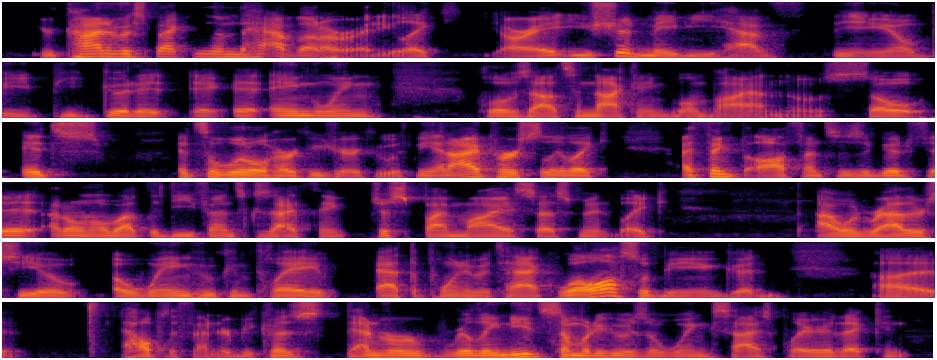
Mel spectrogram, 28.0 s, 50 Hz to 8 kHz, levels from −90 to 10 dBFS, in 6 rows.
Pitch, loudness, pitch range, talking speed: 100 Hz, -25 LUFS, 95-110 Hz, 220 wpm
